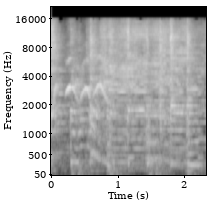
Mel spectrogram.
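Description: Solo acoustic blues on a resonator guitar, played live, with several notes gliding and wavering in pitch in a quick phrase about half a second in.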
